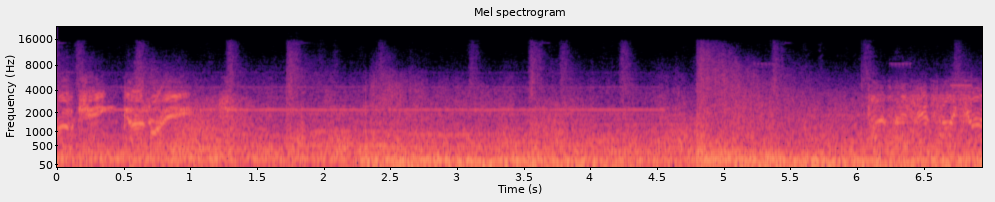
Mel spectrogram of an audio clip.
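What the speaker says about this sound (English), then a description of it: "I've been hit by gunfire." Rapid gunfire and explosions in the Ace Combat Zero air-combat video game, with jet engine roar and cockpit radio chatter running through, dense and continuous.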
